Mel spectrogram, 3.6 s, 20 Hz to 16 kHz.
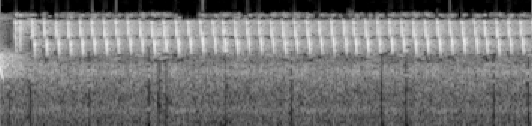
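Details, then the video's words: Olive-backed tailorbird sound used for luring and tutoring: a long, fast, even trill of high buzzy pulses repeated about three times a second, over a background hiss. "mp3 suwara burung komade"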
